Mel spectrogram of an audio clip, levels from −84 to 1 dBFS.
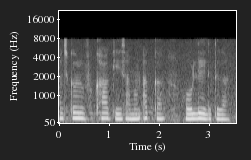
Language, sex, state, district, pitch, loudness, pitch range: Wancho, female, Arunachal Pradesh, Longding, 175 Hz, -15 LUFS, 170-185 Hz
